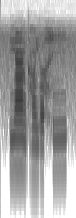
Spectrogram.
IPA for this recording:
j æ̃˦ ɡʱ ə̃˧ j ə˧ h i˦

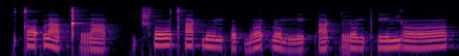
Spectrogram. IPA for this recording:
t ɔ˦˥ ʔ l a˨˩ p̚ kʰ r a˨˩ p̚ | t͡ɕʰ oː˥˩ tʰ a˥˩ k̚ w u˧ n ʔ o˨˩ k̚ b ɤː˥˩ t̚ l o˨˩ m n i˨˩ t̚ ʔ a˦˥ k̚ p r o˧ n pʰ i˦˥ n j ɤː˦˥

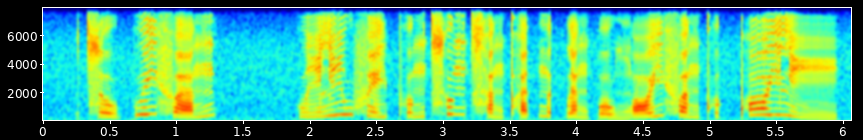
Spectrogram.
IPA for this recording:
t͡s o˨˩ w kʷ e˥ j f ɐ˨˥ ŋ | kʷ iː˨˧ l iː˥ w f e˨˧ j pʰ ʊ˨˥ ŋ t͡sʰ ʊ˥ ŋ t͡sʰ ɐ˨˩ ŋ pʰ ɐ˨˥ t̚ n̪ ɐ˨ k̚ l ɐ˨˩ ŋ p o˨˩ w ŋ ɔː˨˥ j f ɐ˨ ŋ pʰ ʊ˨ k̚ pʰ ɔː˥ j l iː˨˩

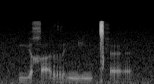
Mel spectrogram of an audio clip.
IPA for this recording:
mʲ ɛ χ a̰ r a̰ ɲ i ɲ ǀʰ æ̰

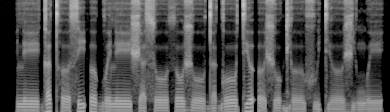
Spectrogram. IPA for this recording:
l eː˩ ɡ ɐ˥ t̪ʰ ɤ˩ s i˦ ʔ ɤ˨ ɡʷ e˨ l eː˨ ʃ ɐ˩ s oː˩ θ o˨ ʒ oː˩ d̪ ɐ˨ ɡ oː˦ tʲ ɤ˥ ʔ ɤ˩ ʃ o˨ ɡ j ɤː˩ xʷ i˩ tʲ ɤː˩ ʒ i˩ ŋʷ e˨

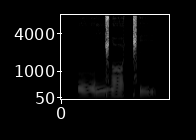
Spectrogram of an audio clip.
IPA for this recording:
o ŋ͡ǁ ɑ ǁ i

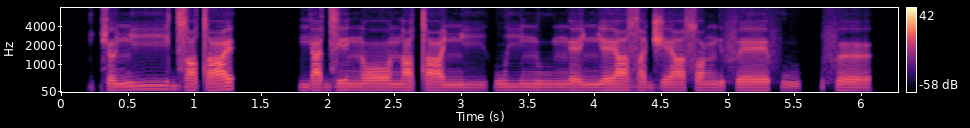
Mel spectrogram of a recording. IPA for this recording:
c œ ɲ iː d͡z a tˤ ɛ | j a d͡z e n ɔː n œ tˤ ɛː ɲ i | w iː n uː ŋ ɛː ɲ ɛː zˤ ɛ d͡ʒ ɛː sˤ œ ŋ e f ɛː f u | f œ

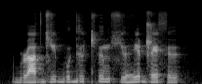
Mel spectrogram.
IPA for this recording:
b ɹ a˩˧ d d͡ʑ i˧˥ b u˧˥ ɡʲ u˥ cʰ ɨ˧ m ɕ ɨ˩ ɦ i˧˥ ɖ͡ʐ e˧ s ɨ˩

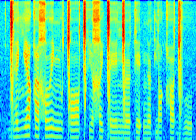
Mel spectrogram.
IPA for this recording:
ɡ͡ǀ ɛ ʎ e q i χ u ɪ̯ ɲ u ǀ ɔ ǀʰ i χ i ǀ e ŋ͡ǀ œ k e ʔ n œ k j ɑ qʰ œ ɡ͡ǀ u

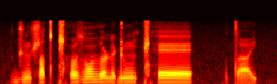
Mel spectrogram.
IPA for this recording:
d͡ʒ ũ ʃ a tˤ ǁʰ u zˤ ũ ðˤ o ɳ ɘ ɖ ũ ǁʰ ɛː | tˤ ḭ

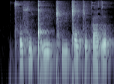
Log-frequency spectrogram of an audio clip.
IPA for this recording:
t̪ʰ œ sʷ i ɡ͡ǃ ɛ ɲ y ǀʰ y ǀ ɔ c ə k a d ə

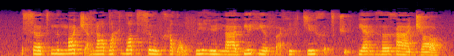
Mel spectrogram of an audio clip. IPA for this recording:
s əː t͡s n ɯ ŋ ɒ t͡ʃ a̰ ɦ iː dˤ u x dˤ i t͡s s ɯː v x ə dˤ ṵ v f i ɦ yː n aː pʲ ɯ fʲ əː f a̰ x i f t͡s y x ə̰ t͡s t͡ʃ ṵ f pʲ aː n ɦ əː x aː d͡ʒ ɒ

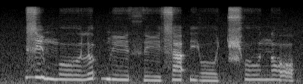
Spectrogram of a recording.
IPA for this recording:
z ḭ˦˨ m o˨ ʊ̯ l ʊ˦ ʔ b ĩ˨ θ ĩ˨ s ä˦ ʔ j o˨ t͡ɕʰ o˦ n ɔ̰˦˨

